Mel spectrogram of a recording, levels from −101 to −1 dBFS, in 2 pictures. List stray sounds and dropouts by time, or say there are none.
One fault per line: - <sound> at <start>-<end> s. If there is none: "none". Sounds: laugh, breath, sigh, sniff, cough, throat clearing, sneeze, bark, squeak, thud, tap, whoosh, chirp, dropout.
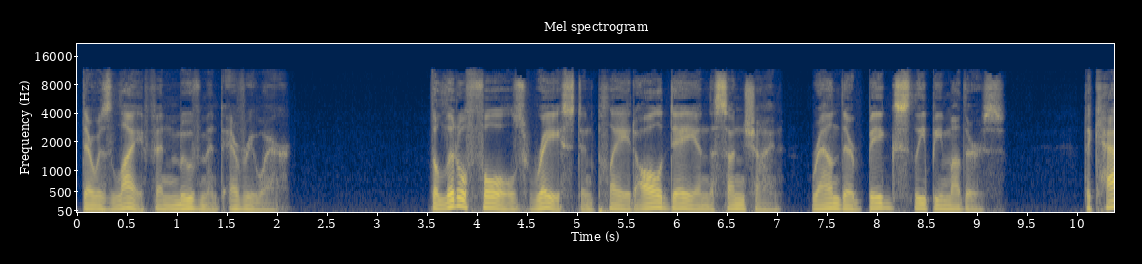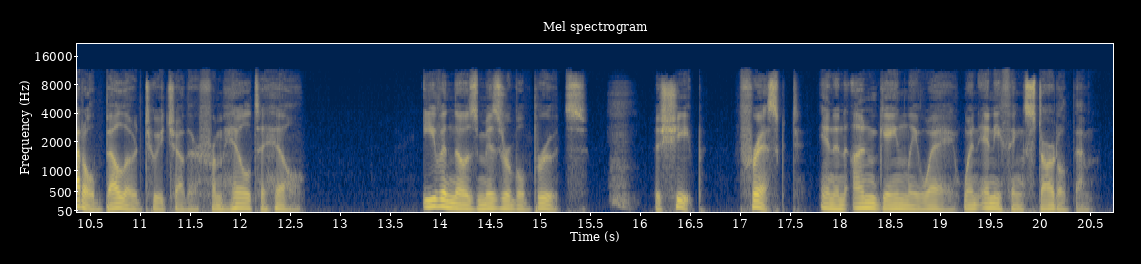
- sniff at 15.7-16.0 s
